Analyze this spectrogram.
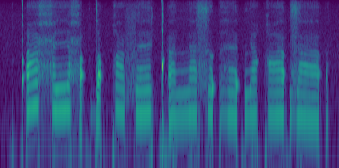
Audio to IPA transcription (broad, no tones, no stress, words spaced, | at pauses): qʼɛ ħeːħə̰ʔ dˤə̰ʔqə˞ fɛːǃʼalːa səʔɦɛːʔle qaːʔ zaːʔ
